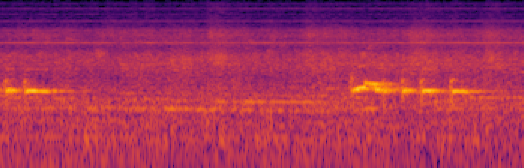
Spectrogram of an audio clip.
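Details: Bird calling with brief whistled notes in two short phrases separated by a quiet gap, over a soft steady hiss.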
